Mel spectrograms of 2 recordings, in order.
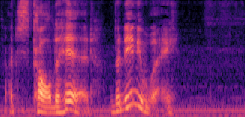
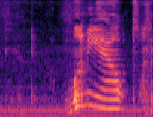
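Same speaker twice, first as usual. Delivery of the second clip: laughing whisper; 7 semitones higher, 6 dB quieter, faster than usual. Retold or imitated. Retold aside while being robbed.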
